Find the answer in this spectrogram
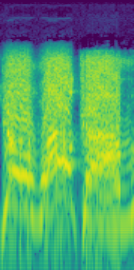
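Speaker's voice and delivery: slow, loud shouted yell.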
